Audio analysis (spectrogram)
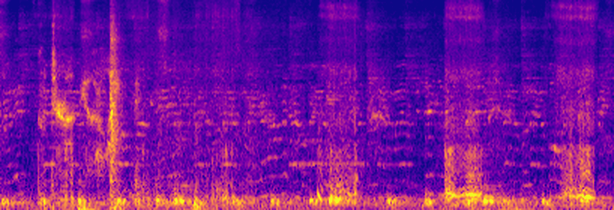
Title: snoring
